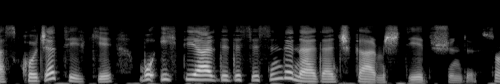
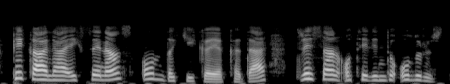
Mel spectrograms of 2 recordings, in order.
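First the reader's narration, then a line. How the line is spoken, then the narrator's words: Plain. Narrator (Turkish): dedi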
